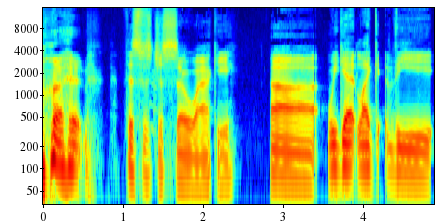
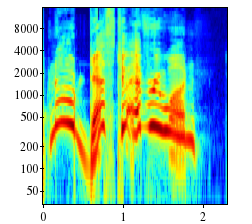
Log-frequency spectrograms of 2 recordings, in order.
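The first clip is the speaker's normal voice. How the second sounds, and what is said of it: Alpha Centauri impression, maybe Julia Child. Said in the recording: “Was that a good Alpha Centauri impression? ... It was either that or Julia Child.”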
